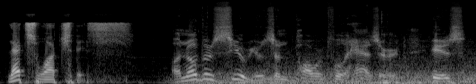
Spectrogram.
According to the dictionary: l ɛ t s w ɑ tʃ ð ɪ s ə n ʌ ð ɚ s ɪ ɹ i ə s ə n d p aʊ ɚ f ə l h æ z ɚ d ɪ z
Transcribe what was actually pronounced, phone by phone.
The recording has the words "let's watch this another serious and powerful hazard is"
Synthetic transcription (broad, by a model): l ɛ t s w ɑ tʃ ð ɪ s ə n ʌ ð ɚ s ɪ ɹ i ə s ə n p aʊ ɚ f ə l h æ z ɚ d ɪ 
